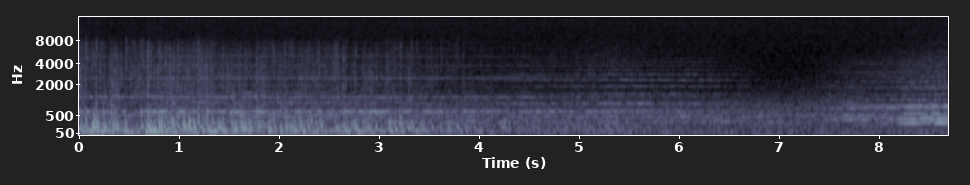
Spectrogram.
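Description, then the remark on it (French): A dense, thundering rumble of many pounding hooves fills the first half, then thins out as sustained, swelling musical tones take over and grow toward the end. “Simba regarda par-dessus la crête au moment où son père disparaissait dans le tonnerre du martèlement des sabots.”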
